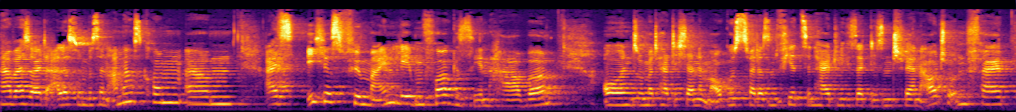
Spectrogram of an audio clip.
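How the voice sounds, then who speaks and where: A woman speaks at a moderate pace and a medium pitch, with ordinary variation in her pitch. Room echo is audible, and background noise is noticeable. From northern Germany. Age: 20s. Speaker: podcast co-host, beautician and pharmacy student. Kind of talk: casual chat.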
